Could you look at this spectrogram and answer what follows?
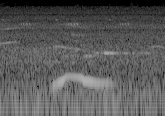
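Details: A single soft, low hoot from a black-chinned fruit dove, swelling upward then gliding down and fading, over a quiet natural background.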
